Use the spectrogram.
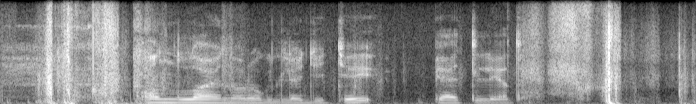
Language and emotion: Russian, neutral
